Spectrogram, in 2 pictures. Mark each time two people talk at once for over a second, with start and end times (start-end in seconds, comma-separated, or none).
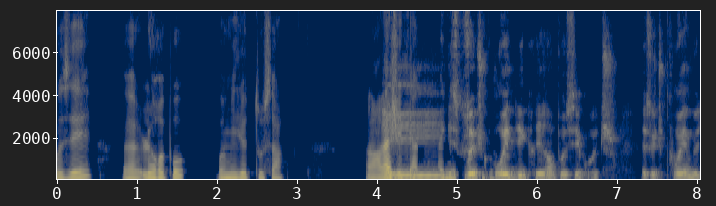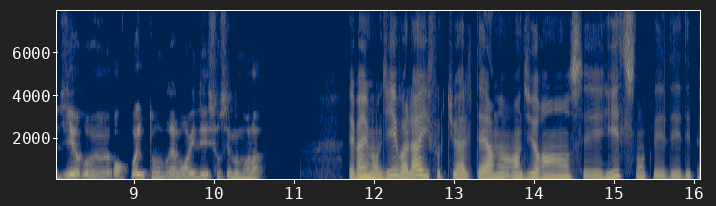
4.0-5.5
